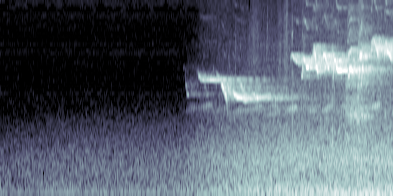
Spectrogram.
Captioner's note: birds sing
